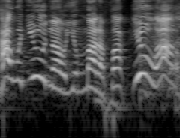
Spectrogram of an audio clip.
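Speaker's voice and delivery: put-on thick New York Italian accent. Mocking an audience member who heckled: imitating thick new york italian accent. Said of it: "the thick New York Italian accent".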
